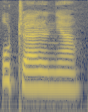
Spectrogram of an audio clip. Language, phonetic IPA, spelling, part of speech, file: Polish, [uˈt͡ʃɛlʲɲa], uczelnia, noun, Pl-uczelnia.ogg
